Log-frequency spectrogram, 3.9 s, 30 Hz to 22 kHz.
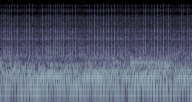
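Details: Ryobi SS30 multi tool two-stroke that wouldn't start, after a complete carb tune: steady, even buzz with no stumbling or surging; runs smoothly, sounding a little better now.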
